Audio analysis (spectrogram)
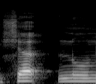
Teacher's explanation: شین زبر حمزہ شا، نون 2 پیش نون، شأنون، حمزہ کے اوپر قلقلہ نہیں کریں گے، بعض لوگ قلقلہ کرتے ہیں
